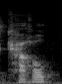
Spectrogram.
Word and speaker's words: Cathal: yeah man you know my name I pronounce it is cattle yeah and that in northern and you say cattle in the South it's pronounced totally different so my mum's from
